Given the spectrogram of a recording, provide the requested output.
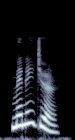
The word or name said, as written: manajer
